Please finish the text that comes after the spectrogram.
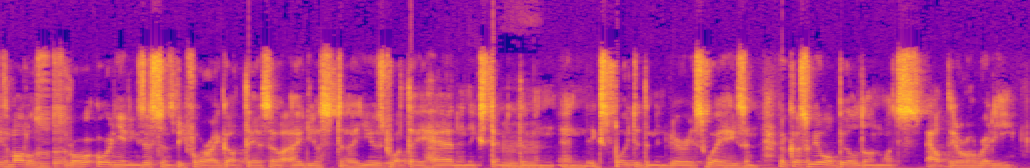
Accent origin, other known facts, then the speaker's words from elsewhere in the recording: Australia; born there; also born or lived in London, United Kingdom; I used to go on home leave to Australia because I was born in Australia.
